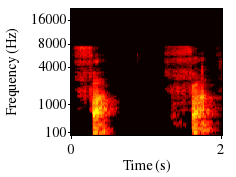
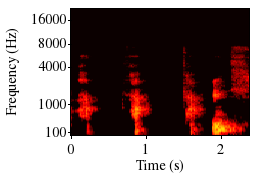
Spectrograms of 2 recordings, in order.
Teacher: un suave sonido labiodental, donde levemente los dientes superiores intentan ir hacia los labios inferiores, como cuando pronunciamos fa fa, pero muy, muy suavemente.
